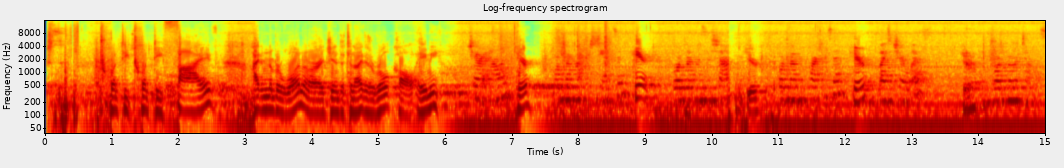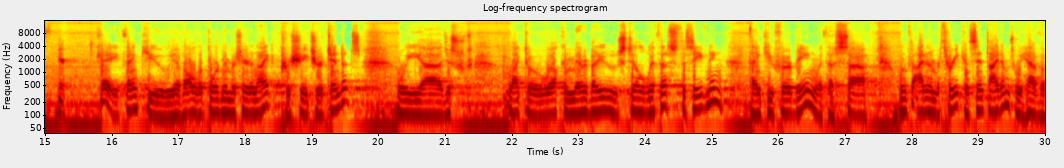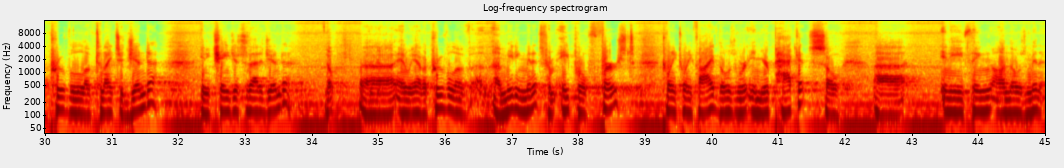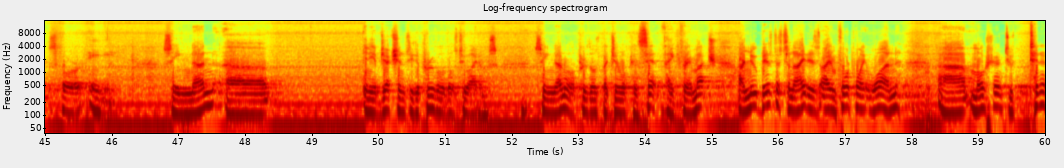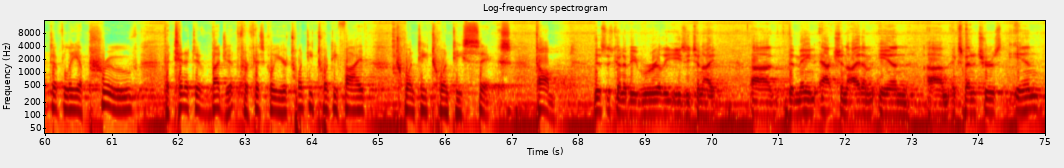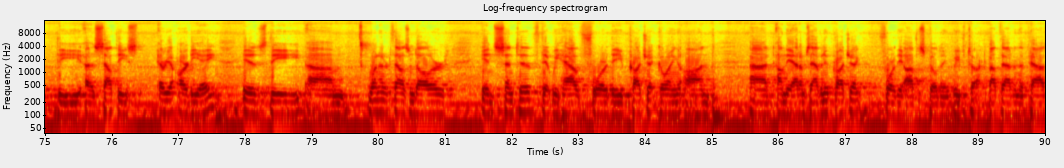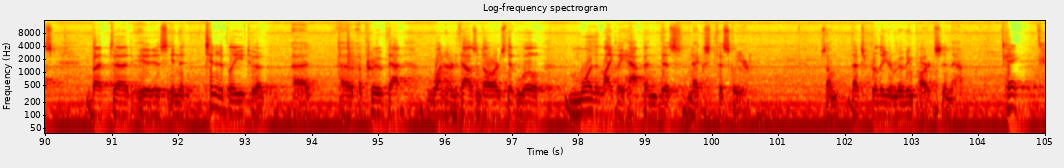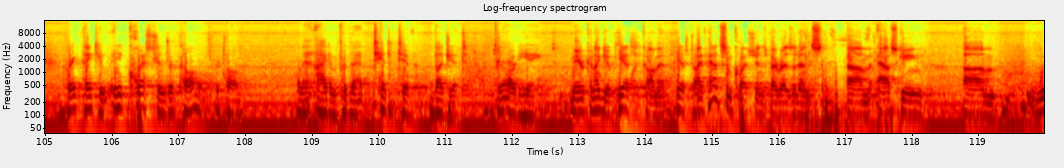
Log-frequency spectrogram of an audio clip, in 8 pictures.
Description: Notice, Meeting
